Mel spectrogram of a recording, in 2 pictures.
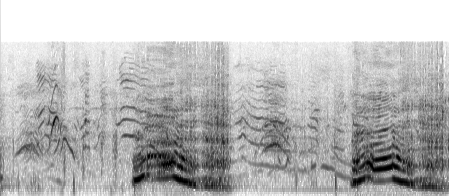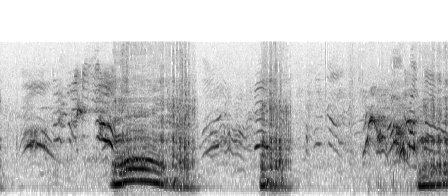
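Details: Male lion in a park enclosure giving a weak, tired-sounding roar: four or five deep, groaning moans rising and falling, each about a second long, repeated every two to three seconds, with children's voices in the background.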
